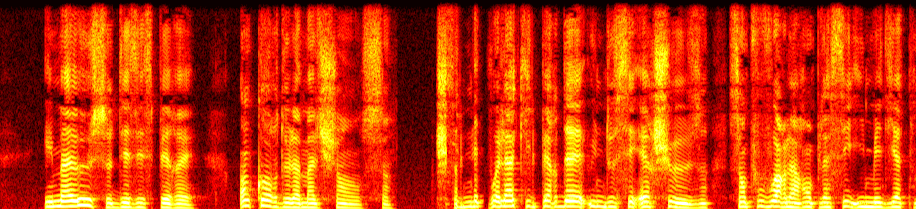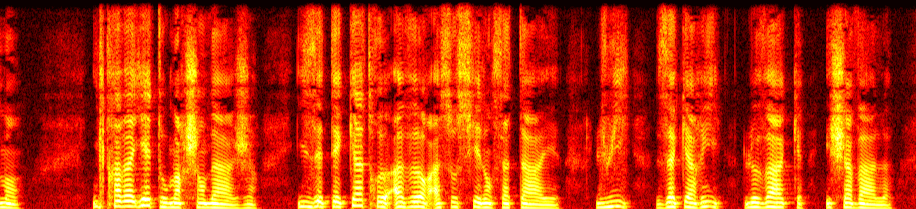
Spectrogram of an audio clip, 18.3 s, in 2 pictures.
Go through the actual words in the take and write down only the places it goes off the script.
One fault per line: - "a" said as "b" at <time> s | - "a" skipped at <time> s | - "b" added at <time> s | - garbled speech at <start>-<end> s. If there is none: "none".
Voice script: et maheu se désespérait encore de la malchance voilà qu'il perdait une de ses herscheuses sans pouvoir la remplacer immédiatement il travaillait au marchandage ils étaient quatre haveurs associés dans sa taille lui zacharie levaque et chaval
- garbled speech at 4.4-4.8 s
